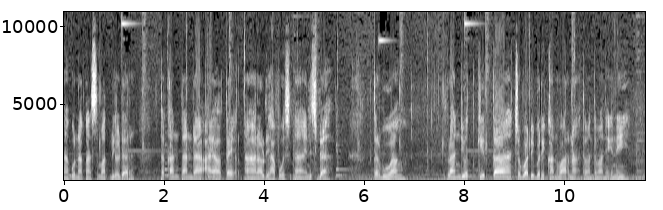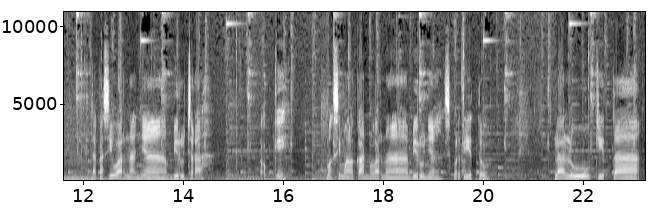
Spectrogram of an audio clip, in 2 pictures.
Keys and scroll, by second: 4.4 v.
